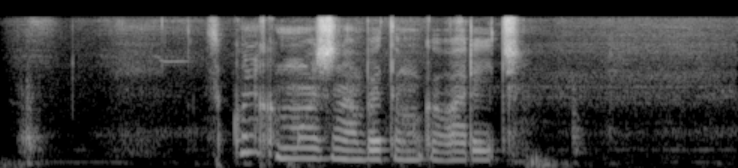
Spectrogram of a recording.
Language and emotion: Russian, sad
